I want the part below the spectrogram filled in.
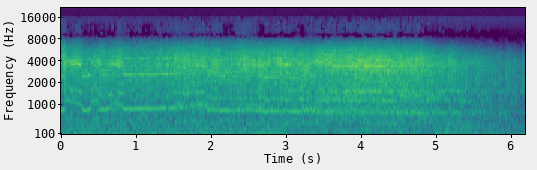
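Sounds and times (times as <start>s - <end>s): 
film scream: 0.0s - 6.0s.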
